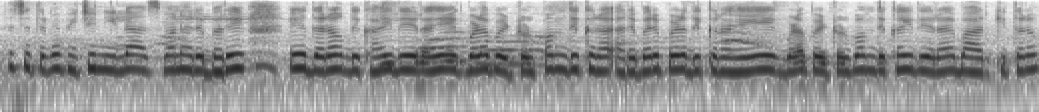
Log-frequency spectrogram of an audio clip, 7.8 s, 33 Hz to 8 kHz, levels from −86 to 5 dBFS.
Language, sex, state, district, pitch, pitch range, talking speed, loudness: Hindi, female, Chhattisgarh, Bastar, 255 Hz, 245-265 Hz, 275 wpm, -17 LUFS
